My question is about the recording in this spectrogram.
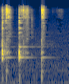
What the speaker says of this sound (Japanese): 先ほど切った冬瓜を鍋に入れて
